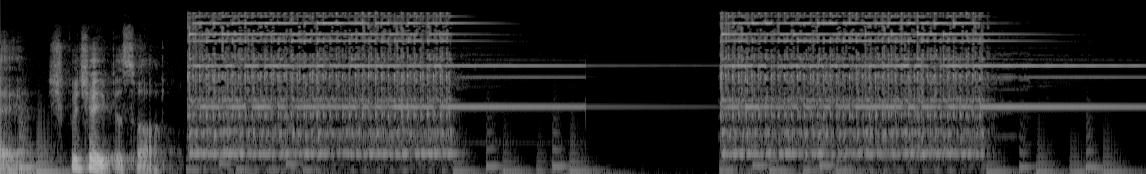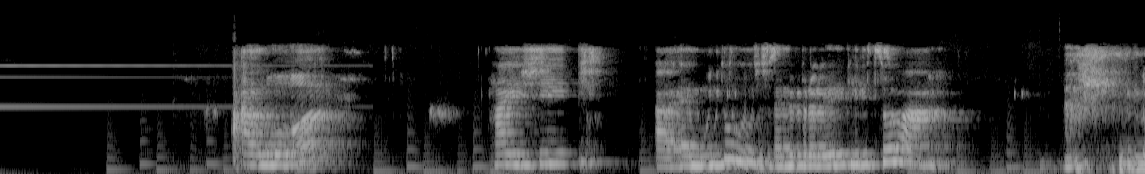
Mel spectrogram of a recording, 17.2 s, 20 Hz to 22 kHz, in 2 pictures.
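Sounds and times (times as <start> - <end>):
speech: 0.4 - 1.3, 12.3 - 15.8, 16.6 - 17.1
telephone ringing during a call: 1.4 - 10.4.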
